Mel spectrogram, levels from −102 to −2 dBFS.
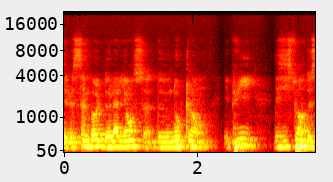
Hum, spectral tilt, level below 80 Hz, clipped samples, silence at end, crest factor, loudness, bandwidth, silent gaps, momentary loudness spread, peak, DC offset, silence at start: none; -7.5 dB/octave; -42 dBFS; under 0.1%; 0 s; 16 dB; -21 LUFS; 11.5 kHz; none; 12 LU; -4 dBFS; under 0.1%; 0 s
